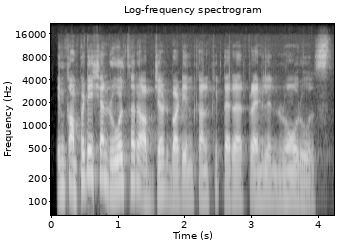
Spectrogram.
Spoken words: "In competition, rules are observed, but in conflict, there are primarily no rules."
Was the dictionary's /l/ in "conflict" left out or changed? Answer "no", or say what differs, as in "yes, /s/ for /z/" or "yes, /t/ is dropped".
no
